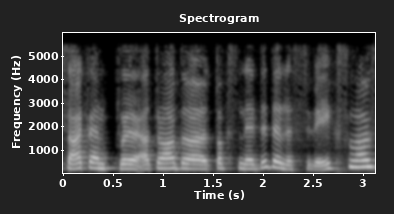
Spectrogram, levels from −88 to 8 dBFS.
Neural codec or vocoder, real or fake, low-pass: codec, 16 kHz, 1 kbps, FunCodec, trained on LibriTTS, 50 frames a second; fake; 5.4 kHz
